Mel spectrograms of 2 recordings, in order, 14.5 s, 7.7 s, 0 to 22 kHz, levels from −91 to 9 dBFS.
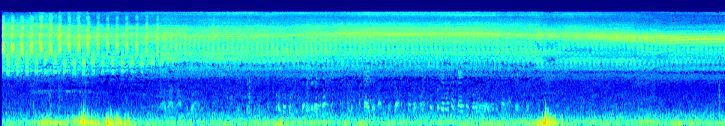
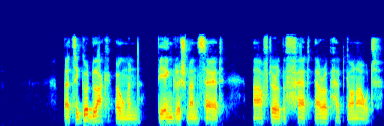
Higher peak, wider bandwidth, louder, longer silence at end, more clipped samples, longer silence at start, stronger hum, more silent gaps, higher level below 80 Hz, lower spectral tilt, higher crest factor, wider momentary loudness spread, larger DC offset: second, -6 dBFS vs -2 dBFS; first, 16 kHz vs 8.4 kHz; second, -23 LUFS vs -17 LUFS; about the same, 0 s vs 0.05 s; neither; second, 0.05 s vs 1.25 s; neither; neither; first, -40 dBFS vs -62 dBFS; second, -0.5 dB/octave vs -2.5 dB/octave; about the same, 20 dB vs 18 dB; second, 5 LU vs 12 LU; neither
